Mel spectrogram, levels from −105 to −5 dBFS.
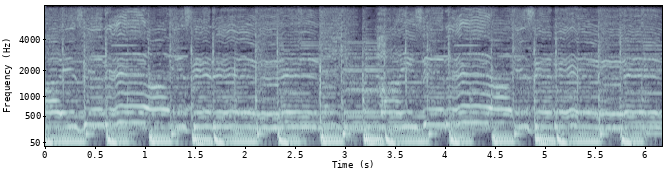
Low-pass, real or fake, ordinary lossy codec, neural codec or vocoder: none; real; none; none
